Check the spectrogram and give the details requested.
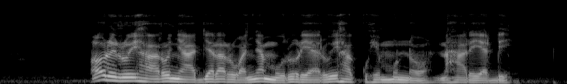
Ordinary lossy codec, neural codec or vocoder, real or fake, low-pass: MP3, 64 kbps; vocoder, 24 kHz, 100 mel bands, Vocos; fake; 10.8 kHz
